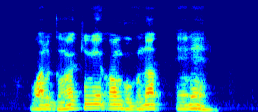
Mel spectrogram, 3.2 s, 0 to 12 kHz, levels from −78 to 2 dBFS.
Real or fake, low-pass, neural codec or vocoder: fake; 10.8 kHz; codec, 44.1 kHz, 2.6 kbps, SNAC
